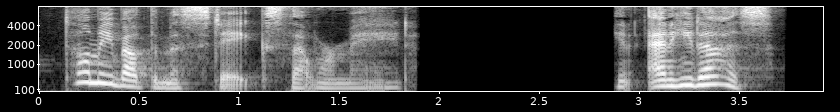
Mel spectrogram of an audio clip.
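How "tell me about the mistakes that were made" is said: acted calm, cool, composed, soft voice. Retelling the story, imitating Captain Johnson speaking to Sam, imitating Captain Johnson's calm. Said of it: "Just like real calm".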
